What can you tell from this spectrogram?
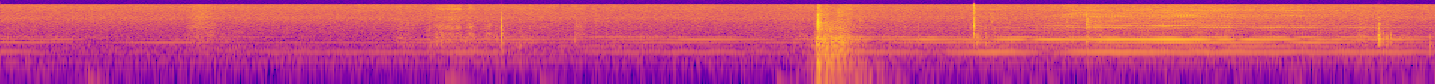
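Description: A car door, a Toyota Previa van's front door, slams shut once about halfway through. A steady electrical whine runs underneath and grows a little louder afterwards.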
